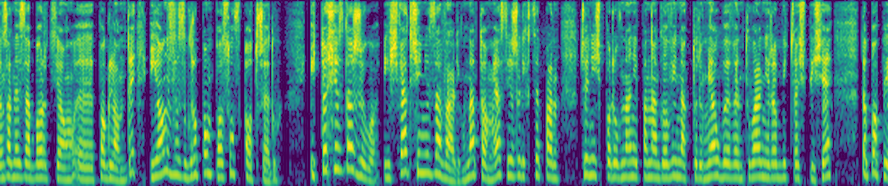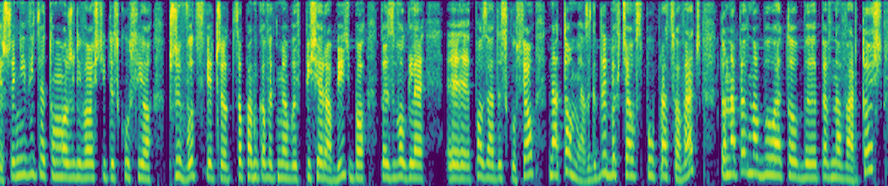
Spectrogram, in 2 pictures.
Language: Polish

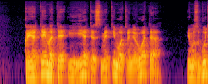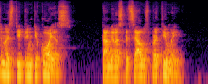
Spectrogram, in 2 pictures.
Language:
Lithuanian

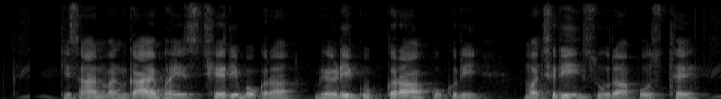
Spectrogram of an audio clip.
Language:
Chhattisgarhi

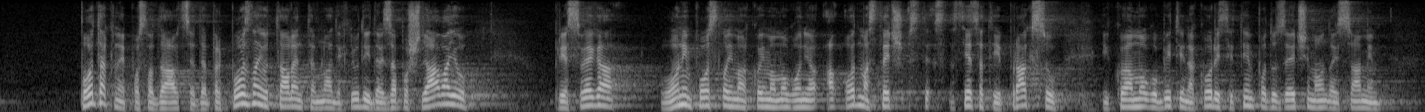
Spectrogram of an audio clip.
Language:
Croatian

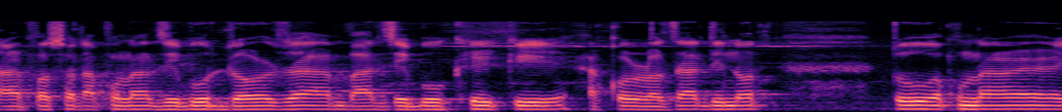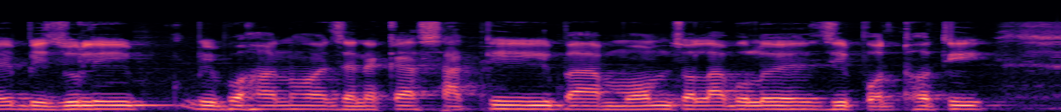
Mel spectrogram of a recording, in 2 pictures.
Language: Assamese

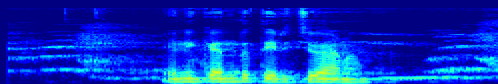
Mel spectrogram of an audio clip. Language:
Malayalam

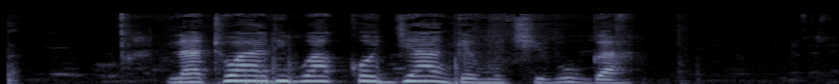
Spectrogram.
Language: Ganda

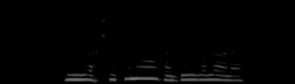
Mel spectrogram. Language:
Pashto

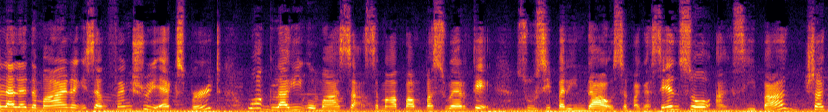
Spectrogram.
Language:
Filipino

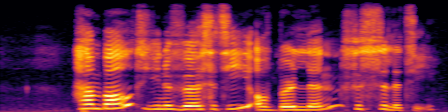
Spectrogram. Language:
English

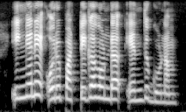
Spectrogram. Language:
Malayalam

